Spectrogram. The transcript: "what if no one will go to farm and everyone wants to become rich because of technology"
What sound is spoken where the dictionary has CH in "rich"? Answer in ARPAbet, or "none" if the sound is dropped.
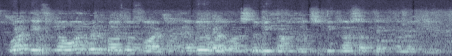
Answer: S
